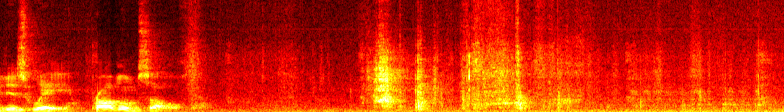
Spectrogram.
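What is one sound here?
Paper pages rustle as a book page is turned.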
